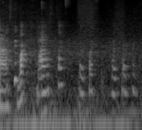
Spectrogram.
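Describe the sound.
A person's voice does a chicken impression, with a quick run of short, choppy, throaty clucks, rising and dropping in pitch over a couple of seconds.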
